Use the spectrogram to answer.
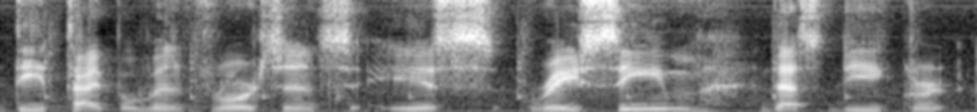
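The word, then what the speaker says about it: raceme: I mentioned uh the type of importance is Racine that's the correct pronunciation of this kind of uh flower uh stock formation or in fluorescence of Tri fasciitis they are called uh Racine not rasmine like I mentioned before I checked and they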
